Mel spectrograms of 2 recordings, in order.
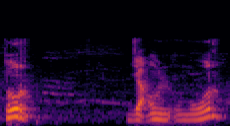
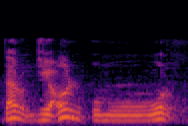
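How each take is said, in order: First: The first word begins 'tur' and has 'ja'. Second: The first word begins 'tar' and has 'ji'. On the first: "yaitu baca baris depan huruf ta" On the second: "baca bagi atas huruf ta dan juga baris bawah huruf jim"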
